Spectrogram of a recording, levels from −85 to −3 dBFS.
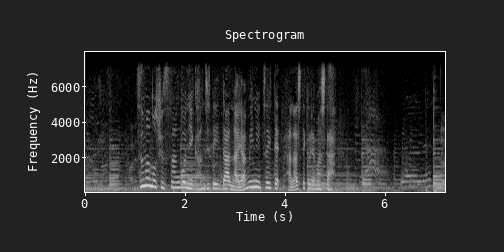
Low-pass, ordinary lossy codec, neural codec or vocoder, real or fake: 7.2 kHz; none; none; real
